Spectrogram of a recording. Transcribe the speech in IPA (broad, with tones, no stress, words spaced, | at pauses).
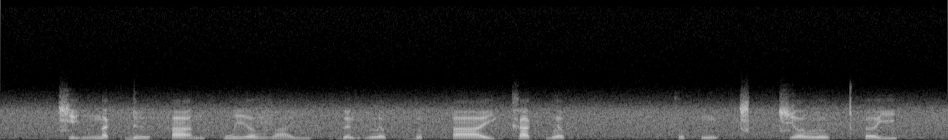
t͡ɕə̰˧˨jna˦˥k̚ɗɨ̤˨˩ha̰ː˧˨n hwi˧ə̯va̤˨˩j | ɗə̰˧˨n lə˨˩p̚ɓə˨˩p̚ʔaː˨˦j ka˦˥k̚lə˨˩p̚ | kə˨˩p̚ŋə˦˥p̚t͡ɕə˨˩t̚ t͡ɕɔ˨˦lu˧ t̪ʰə˨˦j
